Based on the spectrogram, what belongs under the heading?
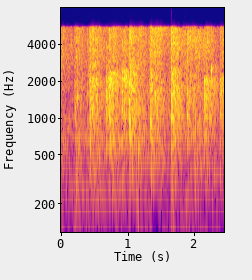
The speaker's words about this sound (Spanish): Un aplauso para nuestro judío.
